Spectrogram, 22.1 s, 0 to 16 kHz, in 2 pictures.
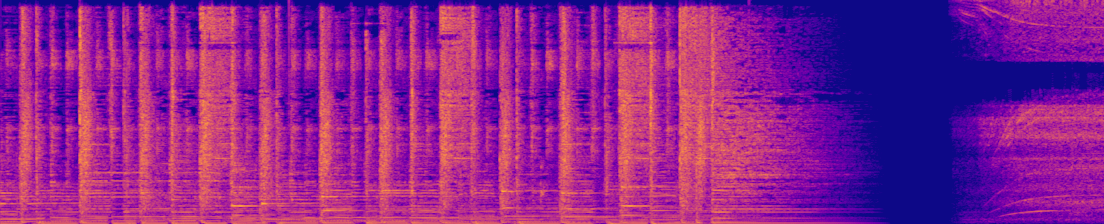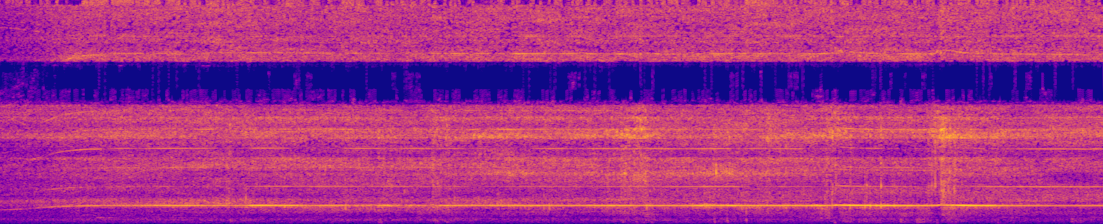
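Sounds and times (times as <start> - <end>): handheld vacuum cleaner whine: 9.5 - 22.0.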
